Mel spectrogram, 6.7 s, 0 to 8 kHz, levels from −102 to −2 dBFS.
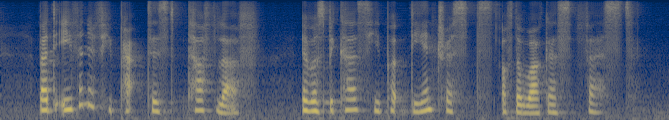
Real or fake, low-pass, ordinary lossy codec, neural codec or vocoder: fake; none; none; codec, 16 kHz, 0.7 kbps, FocalCodec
